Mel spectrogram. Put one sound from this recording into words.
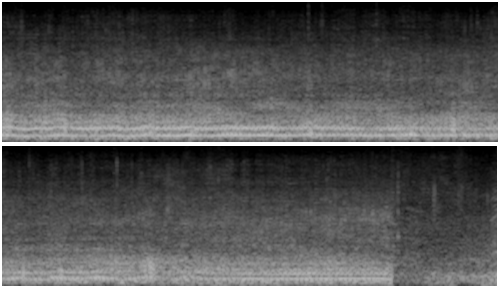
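Spray hisses behind a speeding boat.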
